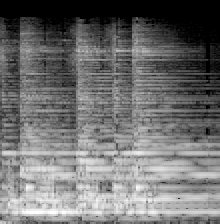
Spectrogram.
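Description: Long-neck bağlama (uzun sap saz) played with a plectrum: a chord is struck several times in quick succession and then left ringing, fading out near the end.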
